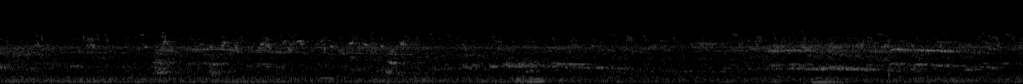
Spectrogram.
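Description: Faint birds chirping, with a few longer drawn-out calls near the end.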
